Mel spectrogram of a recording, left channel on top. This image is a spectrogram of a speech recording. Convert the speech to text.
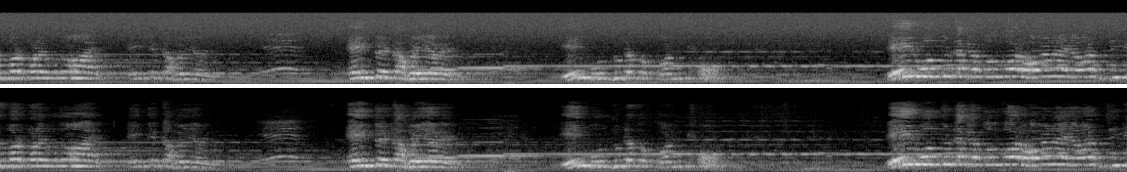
পরে মনে হয় এই তো এটা হয়ে যাবে, এই তো এটা হয়ে যাবে। এই বন্ধুটা তো কনফার্ম, এই বন্ধুটাকে বলবো আর হবে না, আমার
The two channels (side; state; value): left; noise; hiss, 12 dB below the sound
